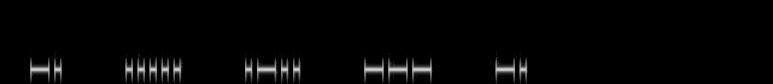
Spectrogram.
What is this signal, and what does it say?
Morse code, heard as a keyed tone, about 20 wpm, spaced as for 10 wpm, 700 Hz. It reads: N5LON
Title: 102 Lesson 17g - Letter u - Call Signs 20wpm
